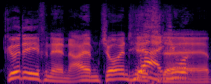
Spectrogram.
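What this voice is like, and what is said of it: Posh BBC-style British delivery. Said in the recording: “you have this posh English accent ... it felt like the BBC with you ... It was very BBC. It was very BBC ... He hides it behind that British accent.”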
